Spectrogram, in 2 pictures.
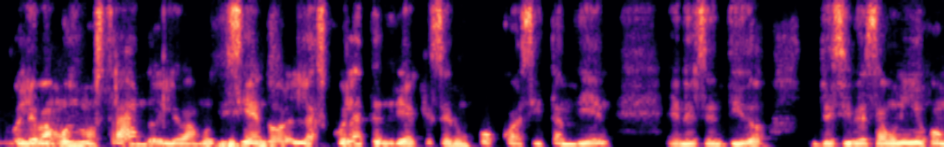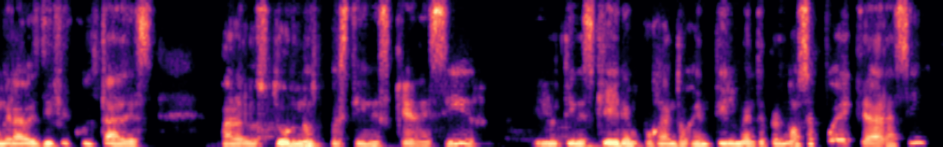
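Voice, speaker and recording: A man's voice: medium pitch, a little fast, a little mellow, husky, no echo. A man explaining language and communication in an interview, thoughtful and full of small restarts. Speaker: education and language researcher.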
